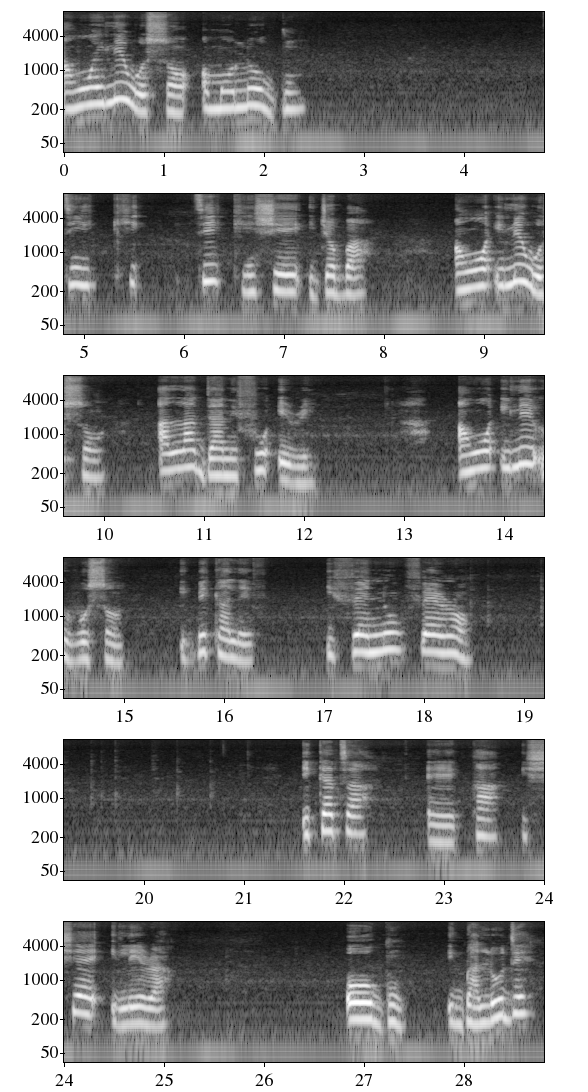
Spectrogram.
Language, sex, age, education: Yoruba, female, 30-45, tertiary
